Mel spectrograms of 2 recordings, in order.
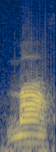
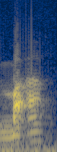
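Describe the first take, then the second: First: It carries the tone that gives the meaning ghost. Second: It carries the tone that gives the meaning horse. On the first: It means ghost. "cela signifie fantôme" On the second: It means horse. "le cheval"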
